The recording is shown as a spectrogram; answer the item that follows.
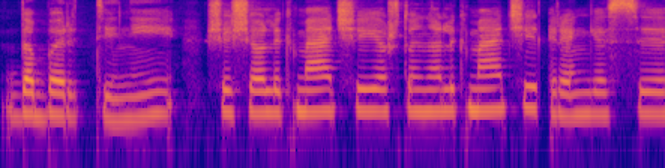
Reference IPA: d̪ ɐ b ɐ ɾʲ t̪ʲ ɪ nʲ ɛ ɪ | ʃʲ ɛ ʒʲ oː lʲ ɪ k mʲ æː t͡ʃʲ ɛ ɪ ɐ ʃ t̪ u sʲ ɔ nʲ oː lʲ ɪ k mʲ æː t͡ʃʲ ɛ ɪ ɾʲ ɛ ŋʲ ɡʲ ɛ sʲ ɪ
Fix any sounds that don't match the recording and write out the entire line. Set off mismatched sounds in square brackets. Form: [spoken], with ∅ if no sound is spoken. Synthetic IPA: d̪ ɐ b ɐ ɾʲ t̪ʲ ɪ nʲ ɛ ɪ | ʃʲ ɛ [ʃʲ] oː lʲ ɪ k mʲ æː t͡ʃʲ ɛ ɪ ɐ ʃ t̪ u [∅] ɔ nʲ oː lʲ ɪ k mʲ æː t͡ʃʲ ɛ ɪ ɾʲ ɛ ŋʲ ɡʲ ɛ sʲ ɪ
